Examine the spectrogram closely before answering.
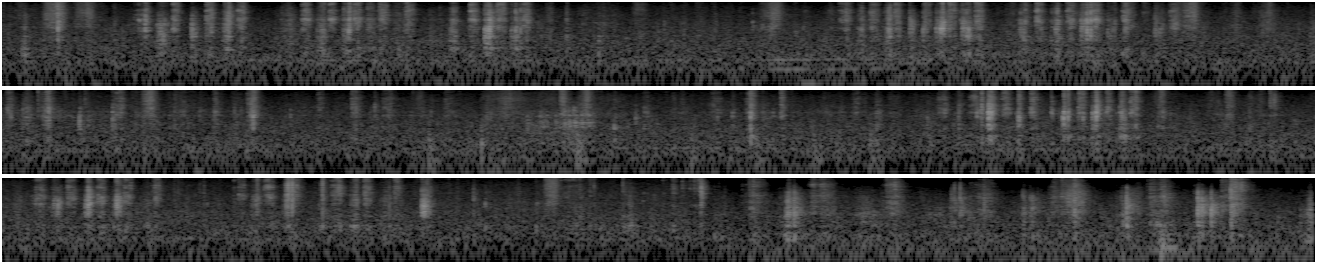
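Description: Scissors snipping and fabric rustling as excess upholstery fabric is trimmed from the underside of a chair seat, in irregular clusters of short strokes.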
